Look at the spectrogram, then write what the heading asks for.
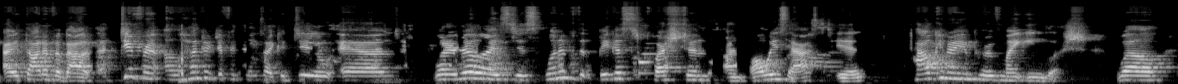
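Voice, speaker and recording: Woman from Oregon, moderator, mid-pitched, roomy echo with faint hiss. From Oregon, United States. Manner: relaxed, chatty, with self-corrections. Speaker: moderator and English coach. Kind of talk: casual moderating. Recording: echoey room with faint noise.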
